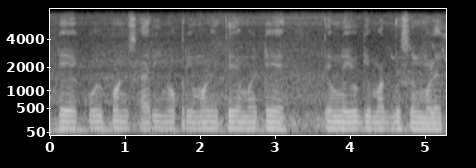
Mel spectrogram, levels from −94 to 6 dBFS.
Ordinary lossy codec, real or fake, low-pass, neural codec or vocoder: none; real; 7.2 kHz; none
